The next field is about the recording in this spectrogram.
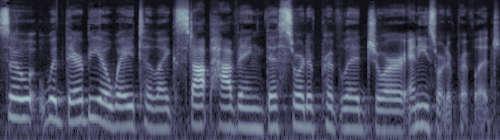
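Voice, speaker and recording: The speaker has a plain, everyday voice and an American accent. The pace is moderate, with ordinary pitch variation and hardly any pauses. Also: woman, medium pitch for a woman. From Virginia, US. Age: 20s. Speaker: student podcast co-host. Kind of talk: educational podcast discussion.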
